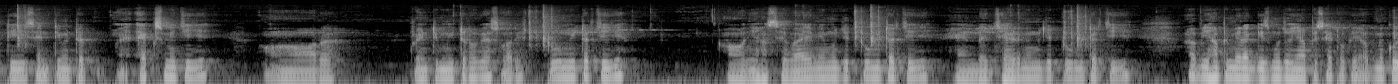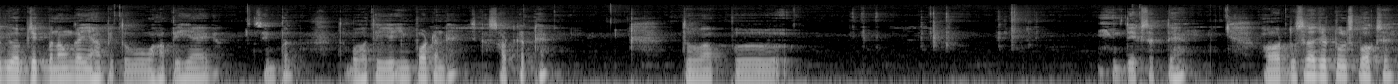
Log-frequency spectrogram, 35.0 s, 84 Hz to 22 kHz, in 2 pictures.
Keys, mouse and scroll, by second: 0.3-1.6 drag, 1.6-6.8 middle drag, 2.1-3.4 scroll down 2, 3.7-4.4 scroll down 2, 4.4-6.8 scroll up 2, 6.8-8.0 drag, 8.0-11.0 middle drag, 8.6-9.2 scroll up 2, 9.2-11.0 scroll up 1, 11.0-14.6 drag, 14.6-31.8 middle drag, 17.9 shift+a, 22.6-23.1 scroll down 2, 23.1 scroll down 1, 31.8 click, 32.2-34.9 middle drag.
